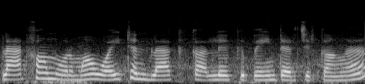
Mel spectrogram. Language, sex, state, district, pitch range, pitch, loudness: Tamil, female, Tamil Nadu, Chennai, 205-230 Hz, 215 Hz, -15 LUFS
